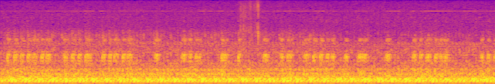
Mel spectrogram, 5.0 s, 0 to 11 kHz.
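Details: Peugeot 306 turbo diesel rough idle with rhythmic chattering tick about four times a second; unusual idle noise, cause unknown.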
